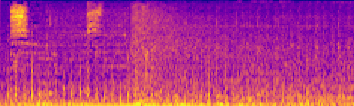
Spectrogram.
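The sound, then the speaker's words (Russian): Helicopters in a military combat scene: a loud, continuous rotor drone with a low, pulsing thump that holds steady throughout without pause. “Вертолеты ждут сигнала.”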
